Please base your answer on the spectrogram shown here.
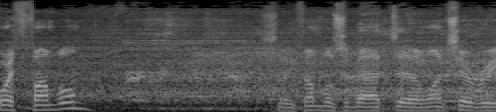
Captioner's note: pa announcement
